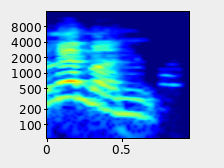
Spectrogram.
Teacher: o O vai ser fraquinho. É como se ele não existisse.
